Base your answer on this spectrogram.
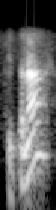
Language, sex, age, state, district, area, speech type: Hindi, male, 45-60, Uttar Pradesh, Mau, rural, conversation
